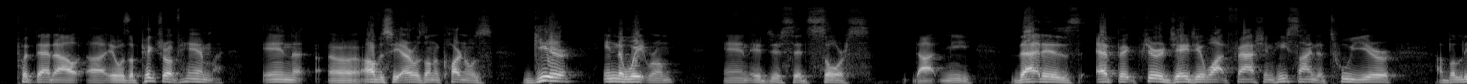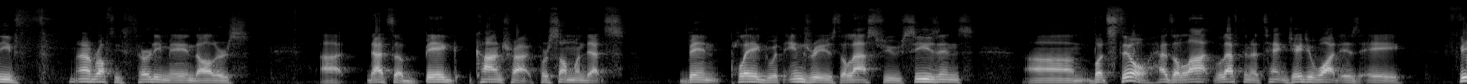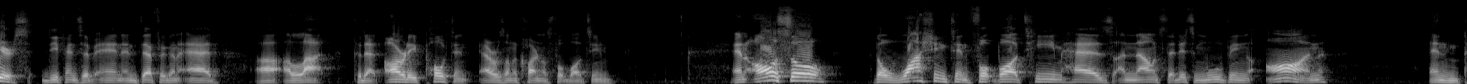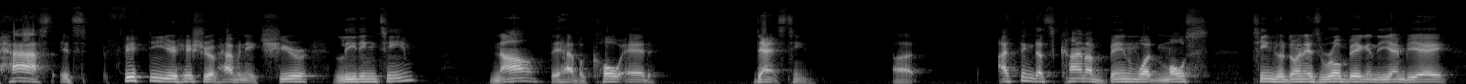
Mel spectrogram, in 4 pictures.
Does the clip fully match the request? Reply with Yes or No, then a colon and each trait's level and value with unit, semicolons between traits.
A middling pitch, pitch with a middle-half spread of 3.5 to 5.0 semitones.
No: low, 110 Hz; average, 4.3 semitones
